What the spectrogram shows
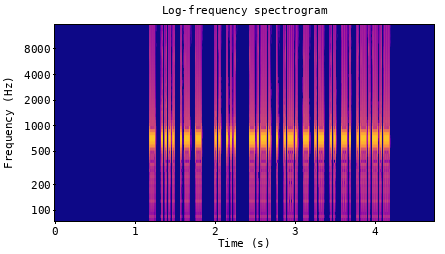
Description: Morse code, heard as a keyed tone, about 53 wpm, 700 Hz. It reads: THAT IS CERTAIN.
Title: Sentences from Top 1000 Words - Review Part 2 - 50wpm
